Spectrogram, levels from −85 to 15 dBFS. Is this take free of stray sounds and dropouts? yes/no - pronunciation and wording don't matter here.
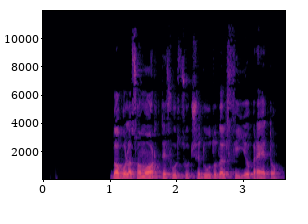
yes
